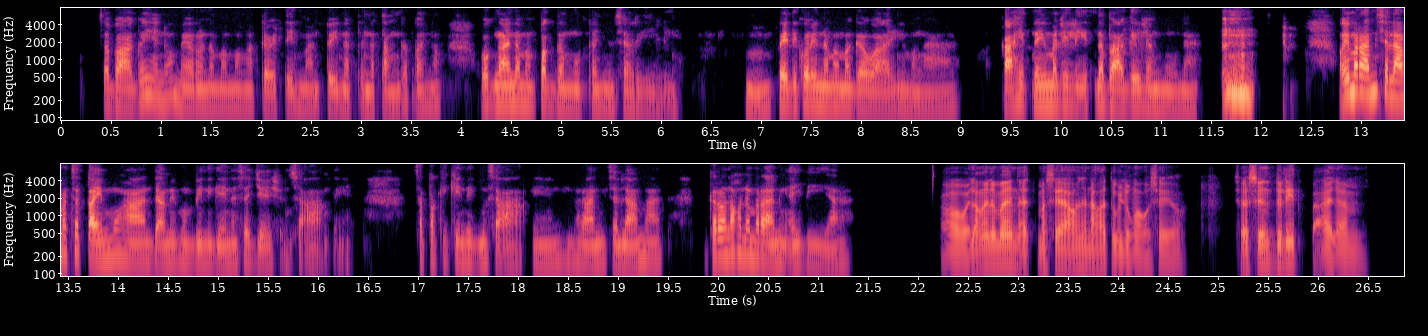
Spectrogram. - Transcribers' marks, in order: throat clearing
- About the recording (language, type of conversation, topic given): Filipino, advice, Paano ako pipili ng gantimpalang tunay na makabuluhan?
